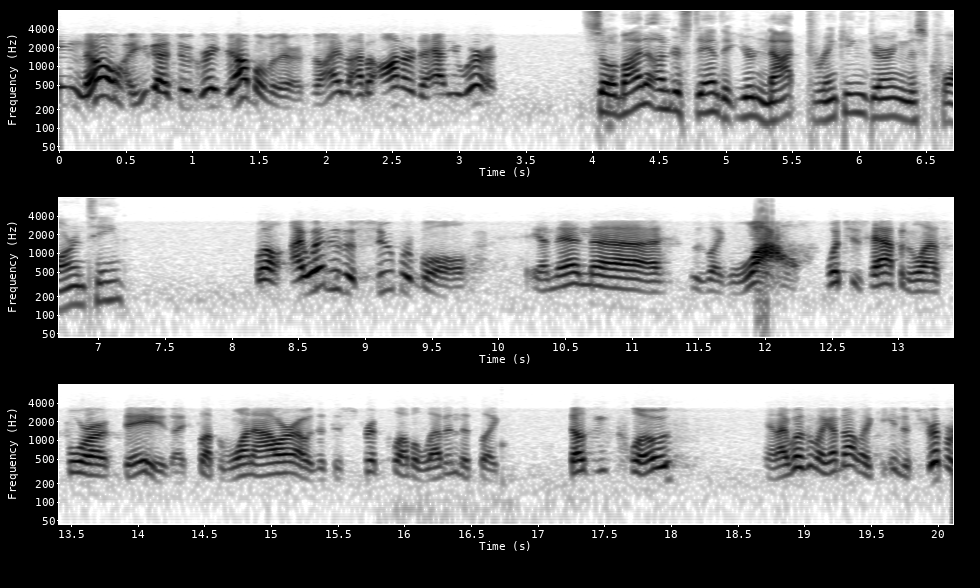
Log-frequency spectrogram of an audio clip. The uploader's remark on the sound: during a call in segment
